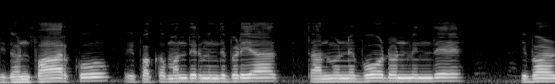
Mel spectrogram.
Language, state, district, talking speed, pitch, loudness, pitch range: Gondi, Chhattisgarh, Sukma, 160 wpm, 145 Hz, -14 LUFS, 135-155 Hz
